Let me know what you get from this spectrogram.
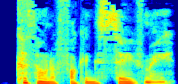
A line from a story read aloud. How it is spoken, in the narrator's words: Hunt muttered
